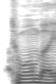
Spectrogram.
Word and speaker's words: Toowoomba: How do you say that? Right? Then wasn't that? Isn't it Toowoomba? – Toowoomba, yeah. – Yeah. Oh, I had it right.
